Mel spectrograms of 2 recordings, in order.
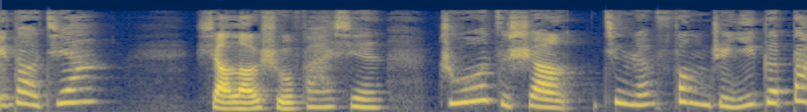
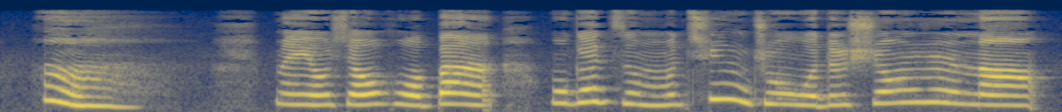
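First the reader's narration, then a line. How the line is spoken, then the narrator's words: Disappointed sighing mouse. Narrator (Chinese): 小老鼠失望的，一边走一边叹气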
